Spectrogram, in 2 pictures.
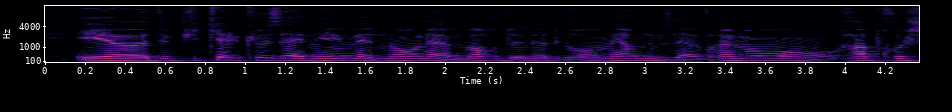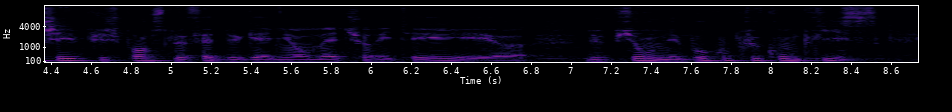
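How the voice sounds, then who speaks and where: With audible room echo, a man speaks in a dark, mellow tone at a medium pitch. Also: fairly even intonation, moderate pace. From Belgium. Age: 20s. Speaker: student, reality show applicant. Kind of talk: casual self-presentation video.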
